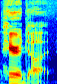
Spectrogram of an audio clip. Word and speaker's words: Peridot: It's spelled Peridot, but I want to say the T silently.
